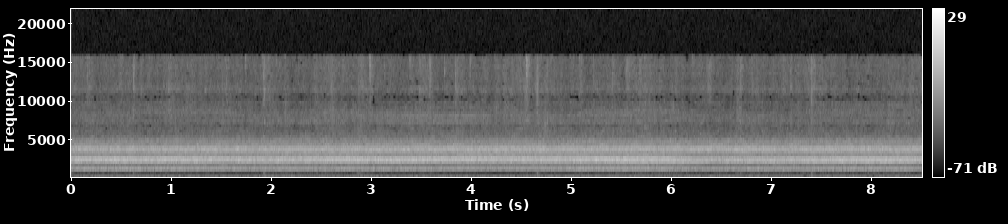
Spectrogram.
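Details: Thousands of frogs in rain produce a uniform, continuous high trilling drone, no individual calls separable, set against a persistent low rushing sound with occasional light ticking.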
